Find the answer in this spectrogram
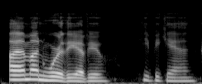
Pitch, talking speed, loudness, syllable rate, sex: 175 Hz, 205 wpm, -15 LUFS, 6.2 syllables/s, female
